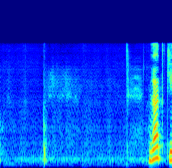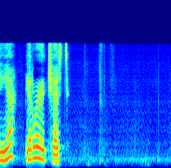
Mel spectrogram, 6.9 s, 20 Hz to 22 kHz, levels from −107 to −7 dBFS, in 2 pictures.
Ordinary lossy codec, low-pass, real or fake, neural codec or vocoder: none; none; fake; codec, 16 kHz, 1 kbps, FreqCodec, larger model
